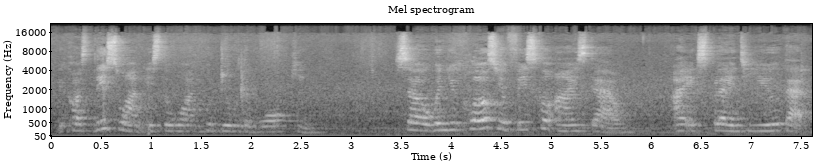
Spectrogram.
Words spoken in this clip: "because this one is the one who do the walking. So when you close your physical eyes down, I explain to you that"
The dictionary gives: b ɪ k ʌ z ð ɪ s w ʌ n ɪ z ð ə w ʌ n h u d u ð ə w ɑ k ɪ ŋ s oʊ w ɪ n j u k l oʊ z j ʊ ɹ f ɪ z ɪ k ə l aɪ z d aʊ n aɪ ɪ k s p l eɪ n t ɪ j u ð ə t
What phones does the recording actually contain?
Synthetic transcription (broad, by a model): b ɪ k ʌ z ð ɪ s w ʌ n ɪ z ð ə w ʌ n h u d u ð ə w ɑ k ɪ ŋ s oʊ w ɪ n j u k l oʊ z j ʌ ɹ f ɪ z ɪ k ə l aɪ z d aʊ n aɪ ɪ k s p l eɪ n t ɪ j u ð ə t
